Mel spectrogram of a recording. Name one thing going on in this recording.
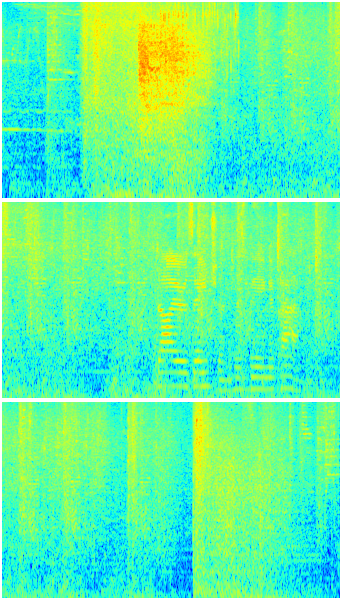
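Spell effects and blows crackle and clash in a fight.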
